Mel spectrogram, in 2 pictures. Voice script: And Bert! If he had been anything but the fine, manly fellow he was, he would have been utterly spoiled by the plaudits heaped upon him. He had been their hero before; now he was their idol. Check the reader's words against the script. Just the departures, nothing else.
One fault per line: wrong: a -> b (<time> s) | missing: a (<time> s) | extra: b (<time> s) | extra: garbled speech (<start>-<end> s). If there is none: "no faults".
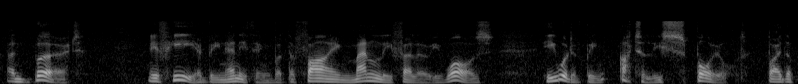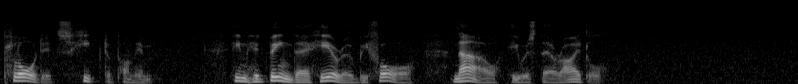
no faults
